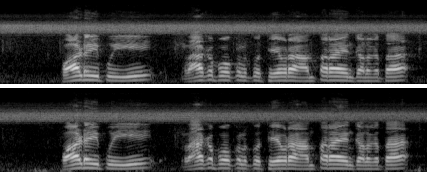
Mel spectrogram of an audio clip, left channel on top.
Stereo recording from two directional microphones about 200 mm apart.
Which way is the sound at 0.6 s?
10° right (ahead or behind).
